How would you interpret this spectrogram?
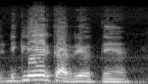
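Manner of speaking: ordinary talk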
